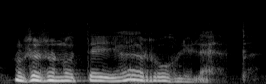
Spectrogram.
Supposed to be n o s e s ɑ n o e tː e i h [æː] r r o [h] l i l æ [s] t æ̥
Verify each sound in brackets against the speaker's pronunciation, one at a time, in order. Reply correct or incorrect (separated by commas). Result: correct, correct, incorrect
